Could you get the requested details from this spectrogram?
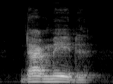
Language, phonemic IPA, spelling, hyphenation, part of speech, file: Dutch, /daːrˈmeː.də/, daarmede, daar‧me‧de, adverb, Nl-daarmede.ogg
- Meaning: alternative form of daarmee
